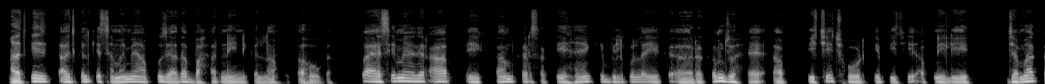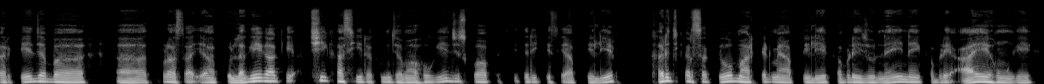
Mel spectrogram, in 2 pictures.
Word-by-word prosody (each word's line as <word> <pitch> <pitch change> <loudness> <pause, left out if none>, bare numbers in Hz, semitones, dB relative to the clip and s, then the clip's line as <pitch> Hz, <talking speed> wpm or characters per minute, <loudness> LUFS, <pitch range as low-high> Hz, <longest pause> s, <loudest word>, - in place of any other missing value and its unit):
आज 95 -1 +7
के 135 -2 +7 0.2
आजकल 120 +2 +2
के 135 +1 -2
समय 110 -3 +2
में 120 +1 +4
आपको 115 +2 0
ज़्यादा 110 +1 +2
बाहर 95 +5 -6
नहीं 95 -1 +1
निकलना 85 -2 -4
होता 80 +1 -6
होगा, 70 -3 -6 0.3
तो - - -1
ऐसे 125 +2 +3
में 150 -1 +5
अगर 140 0 +3
आप 130 - +2 0.2
एक 110 -1 +2
काम 120 +2 +3
कर 115 -4 -6
सकते 95 +1 -4
हैं 115 +4 +2
कि 125 -1 -6
बिल्कुल 115 +2 -3
एक 100 0 -1 0.3
रक़म 130 +12 +3
जो 120 -4 +4
है 100 0 0 0.2
आप 90 -1 0 0.2
पीछे 105 +6 0
छोड़ 105 -7 -1
के 100 - -5
पीछे 95 -2 -5
अपने 100 -2 -2
लिए 90 -1 +1 0.4
जमा 120 +6 +5
करके 105 -1 -2
जब 120 -3 +2
अ 105 -2 +3 0.4
अ, 90 0 +1
थोड़ा-सा 100 +2 -2 0.2
आपको 100 0 -2
लगेगा 145 +11 +5
की - - -6
अच्छी-ख़ासी 135 -9 0
रक़म 105 0 -4
जमा 100 0 0
हो 100 - 0
गई 110 +5 -4
है 145 - +1
जिसको 125 -3 -3
आप 110 - 0
अच्छी - - -21
तरीक़े 105 -1 -6
से 95 - -8
आपके 95 0 -4
लिए 100 +8 +1 0.4
ख़र्च 150 +4 +4
कर 145 - -2
सकते 115 0 -3
हो 135 - +6
मार्केट 115 -3 +1
में - - +1
आपके 100 +1 -3
लिए 95 +2 +1
कपड़े 105 +1 0
जो 100 +1 0
नए-नए 110 +5 +1
कपड़े 100 -1 -5 0.2
आए 120 +3 +6
होंगे 90 -2 -1
105 Hz, 205 wpm, -23 LUFS, 95-120 Hz, 0.4 s, आज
